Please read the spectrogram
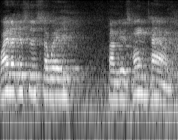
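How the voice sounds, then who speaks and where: A man with an American accent and a high-pitched voice, very slow pace and ordinary pitch variation, with audible room echo and noticeable background noise. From US West Coast, Los Angeles area. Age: 80s+. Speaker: birthday honoree telling life story. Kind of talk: personal memoir speech.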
